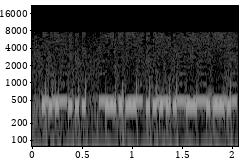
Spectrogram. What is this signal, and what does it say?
Morse code, heard as a keyed tone, about 34 wpm, 400 Hz. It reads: SS K5TR
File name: CW / 2008-ss-cw-k5tr-op-n5rz -21:00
